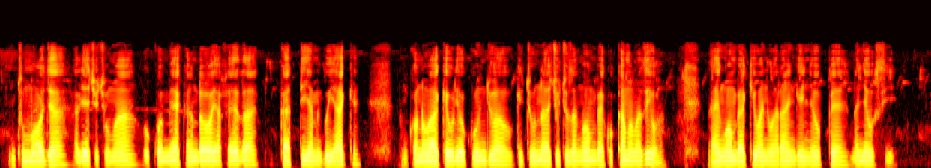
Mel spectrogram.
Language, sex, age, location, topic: Swahili, male, 18-24, Kisii, agriculture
